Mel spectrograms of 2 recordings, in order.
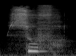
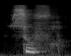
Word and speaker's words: soufre: de phonème véritablement long regardez cet exemple souffre soufre ces deux mots ont des définitions différentes l'un s'écrit avec deux F et l'autre avec un seul F pourtant la prononciation est identique souffre soufre on prononce un f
